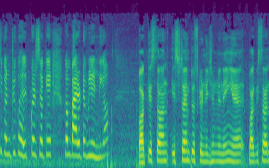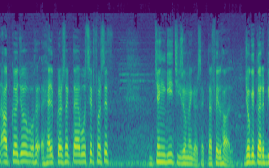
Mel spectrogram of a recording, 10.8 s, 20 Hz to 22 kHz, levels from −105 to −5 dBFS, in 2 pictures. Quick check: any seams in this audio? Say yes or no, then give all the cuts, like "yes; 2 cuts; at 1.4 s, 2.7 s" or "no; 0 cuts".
no; 0 cuts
